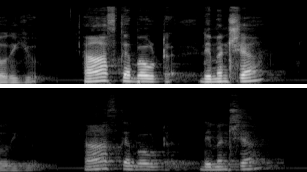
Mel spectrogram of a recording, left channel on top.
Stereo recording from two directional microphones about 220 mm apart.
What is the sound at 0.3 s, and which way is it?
A man's voice, 45° left (ahead or behind).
